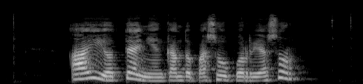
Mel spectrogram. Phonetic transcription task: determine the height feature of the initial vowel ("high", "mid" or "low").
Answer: low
